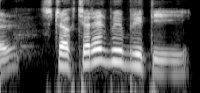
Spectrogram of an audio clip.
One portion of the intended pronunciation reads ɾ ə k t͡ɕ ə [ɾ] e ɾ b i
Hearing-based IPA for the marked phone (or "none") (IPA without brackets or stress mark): ɾ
